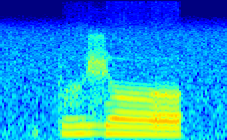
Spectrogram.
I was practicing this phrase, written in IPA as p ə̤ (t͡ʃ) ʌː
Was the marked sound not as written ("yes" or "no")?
yes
